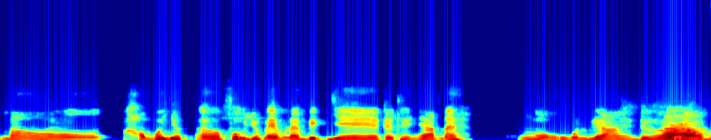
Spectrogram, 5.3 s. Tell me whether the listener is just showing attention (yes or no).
yes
